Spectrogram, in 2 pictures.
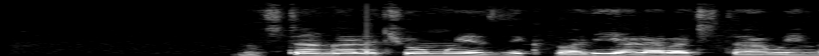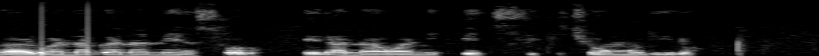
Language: Ganda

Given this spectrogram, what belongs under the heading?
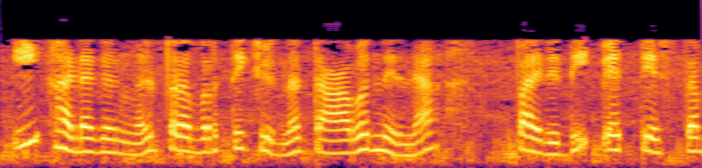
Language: Malayalam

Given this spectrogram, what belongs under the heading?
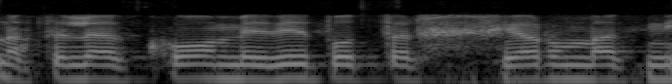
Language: Icelandic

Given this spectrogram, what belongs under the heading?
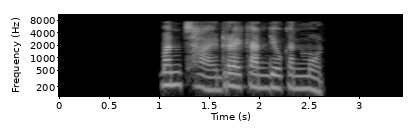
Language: Thai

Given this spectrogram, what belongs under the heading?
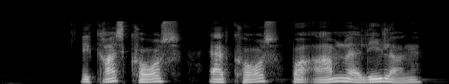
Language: Danish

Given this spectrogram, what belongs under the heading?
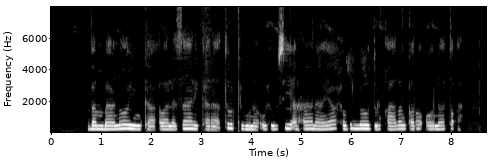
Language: Somali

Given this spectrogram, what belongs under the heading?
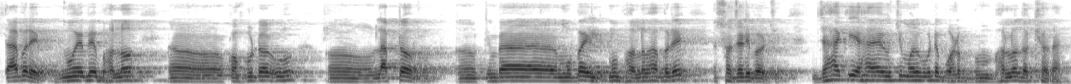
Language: Odia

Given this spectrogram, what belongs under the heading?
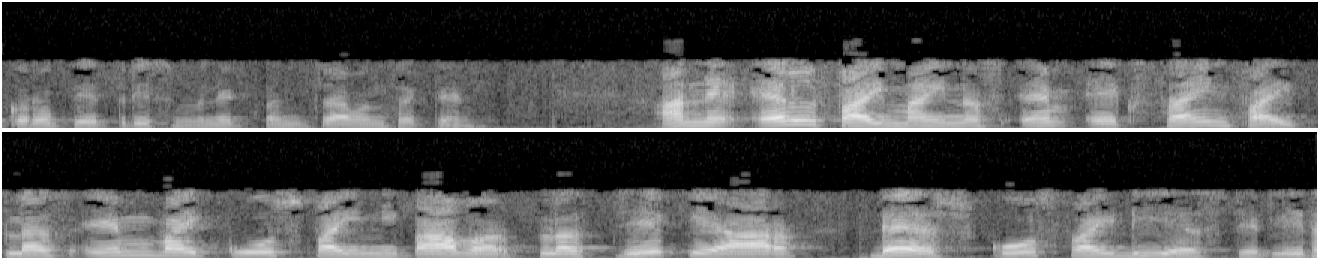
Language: Gujarati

